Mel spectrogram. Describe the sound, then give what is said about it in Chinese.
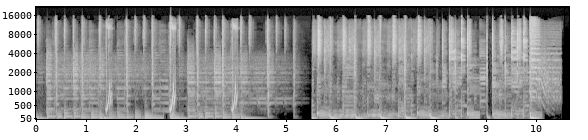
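Goldfish of three varieties dropping into an unlit, dimmer lower-level aquarium tank with a series of quick, bright plops, several upward-bending blips among them, all set against busy, steady background music that pauses briefly midway. “然后放进三个品种的鲸鱼。”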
